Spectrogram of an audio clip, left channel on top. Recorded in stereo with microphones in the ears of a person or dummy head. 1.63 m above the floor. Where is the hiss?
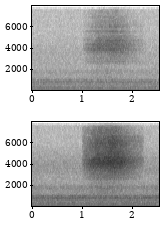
60° right (ahead or behind), 0.6 m.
